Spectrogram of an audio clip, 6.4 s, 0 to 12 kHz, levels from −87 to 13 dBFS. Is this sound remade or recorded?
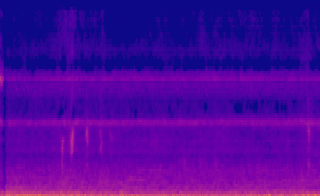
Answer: remade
